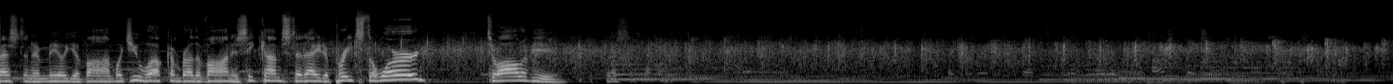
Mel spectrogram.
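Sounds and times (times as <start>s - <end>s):
speech: 0.0s - 6.4s
audience clapping hands: 2.8s - 13.9s.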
